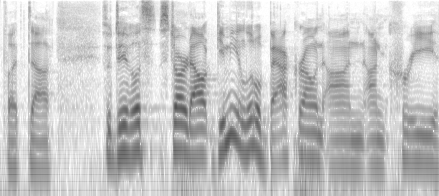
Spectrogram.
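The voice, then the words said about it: Hoarse, fading voice. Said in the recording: “I'm in the process of losing my voice,”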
